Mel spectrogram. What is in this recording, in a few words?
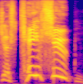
battle cry tank, mechanic, survivor, voice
